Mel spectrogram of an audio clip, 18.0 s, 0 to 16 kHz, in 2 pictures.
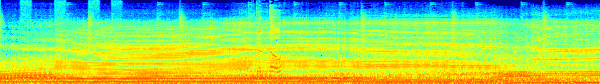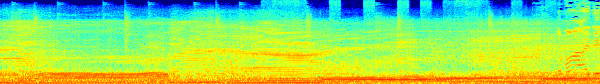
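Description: Suzuki Raider 150 single-cylinder motorcycle engines running at speed, heard from a bike on the move. The engine note climbs and drops several times with throttle and gear changes.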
